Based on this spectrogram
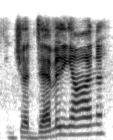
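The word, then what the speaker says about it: Jadeveon: going to be um je now what's the pronunciation now it's Jevon clown J Jevan clowning clowning okay well as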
